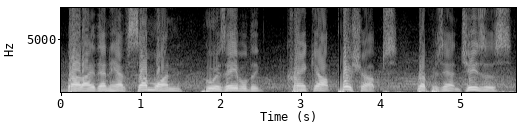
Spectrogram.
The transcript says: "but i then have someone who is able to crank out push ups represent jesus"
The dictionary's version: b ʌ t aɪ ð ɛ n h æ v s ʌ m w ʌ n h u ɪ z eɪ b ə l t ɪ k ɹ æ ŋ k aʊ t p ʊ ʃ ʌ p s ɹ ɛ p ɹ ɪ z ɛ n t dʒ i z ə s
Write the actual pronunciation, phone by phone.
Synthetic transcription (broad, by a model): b ʌ t aɪ ð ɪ n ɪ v s ʌ m w ʌ n h u ɪ z eɪ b l t ɪ k ɹ æ ŋ k aʊ t p ʊ ʃ ʌ p s ɹ ɛ p ɹ ɪ z ɛ n t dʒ i z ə s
